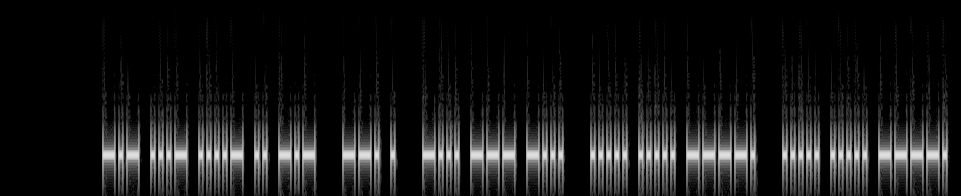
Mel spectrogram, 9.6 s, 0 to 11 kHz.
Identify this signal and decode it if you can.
Morse code, heard as a keyed tone, about 30 wpm, 700 Hz. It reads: KV4IK GE BOB 559 559
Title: SOTA QSO Practice 30wpm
